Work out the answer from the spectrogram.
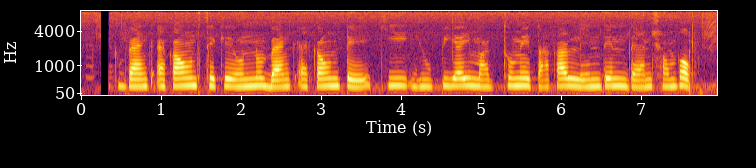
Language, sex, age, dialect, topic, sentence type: Bengali, female, <18, Rajbangshi, banking, question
